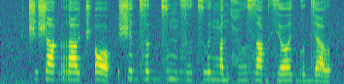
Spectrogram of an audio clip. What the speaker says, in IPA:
t͡ʃ ə̤ ʃ ɑ ɡ r ɑ ʊ̯ t͡ʃʼ ɔ | ʃ ɪ d͡z ə ɡ d͡z u ŋ z ə̤ t͡s ṳ ɪ̯ ŋ ɑ nʲ ħ ɔ̤ z ɑ ɡ sʲ ɔ ɪ̯ ɡ u dʲ ɑ ʊ̯

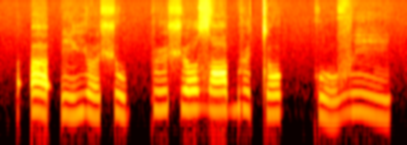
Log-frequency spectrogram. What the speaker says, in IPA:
ʔ ɐ˥˨ ʔ i˧˩˧ j ɵ˧˩˧ ʃ u˧˩˧ pː ʉ˦˥ ʃ ʉ˦˥ zˤ a˦˥ b ʉ˥˨ t o˦˥ kː u˧˩˧ v i˥˨

